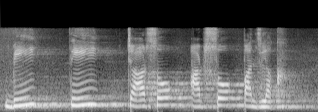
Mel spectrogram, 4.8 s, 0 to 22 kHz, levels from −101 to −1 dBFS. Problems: constant background noise, background conversations at intervals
